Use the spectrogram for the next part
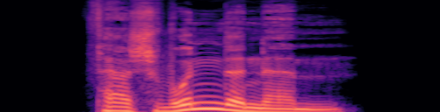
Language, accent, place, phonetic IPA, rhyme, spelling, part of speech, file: German, Germany, Berlin, [fɛɐ̯ˈʃvʊndənəm], -ʊndənəm, verschwundenem, adjective, De-verschwundenem.ogg
- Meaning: strong dative masculine/neuter singular of verschwunden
